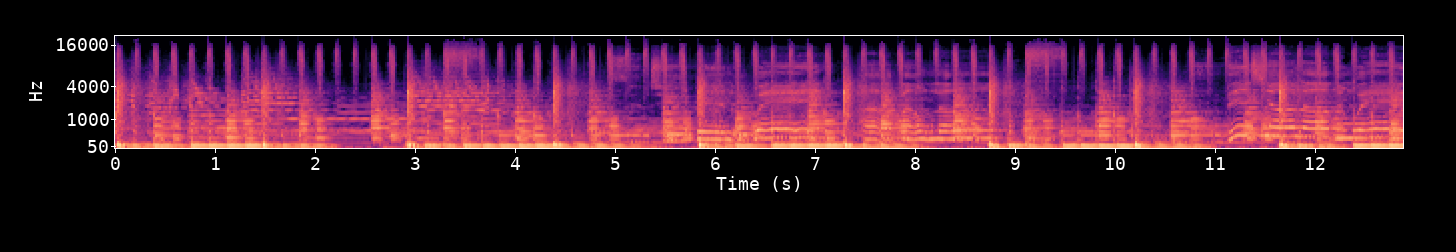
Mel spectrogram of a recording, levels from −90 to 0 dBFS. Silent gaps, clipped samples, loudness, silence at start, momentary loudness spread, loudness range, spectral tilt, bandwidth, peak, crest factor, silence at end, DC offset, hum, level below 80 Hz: none; under 0.1%; -21 LUFS; 0 s; 7 LU; 1 LU; -5 dB/octave; 17 kHz; -2 dBFS; 18 dB; 0 s; under 0.1%; none; -22 dBFS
